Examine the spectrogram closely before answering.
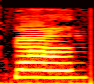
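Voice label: "gan" neutral tone, Mandarin Chinese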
